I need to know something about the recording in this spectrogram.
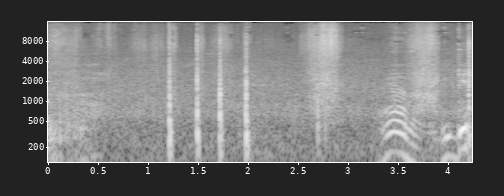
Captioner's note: tap tap tap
